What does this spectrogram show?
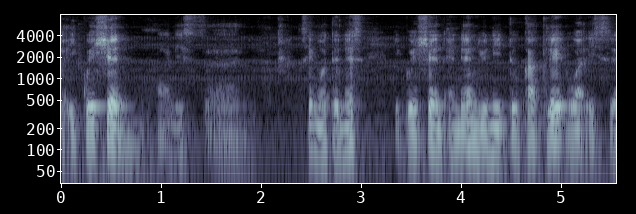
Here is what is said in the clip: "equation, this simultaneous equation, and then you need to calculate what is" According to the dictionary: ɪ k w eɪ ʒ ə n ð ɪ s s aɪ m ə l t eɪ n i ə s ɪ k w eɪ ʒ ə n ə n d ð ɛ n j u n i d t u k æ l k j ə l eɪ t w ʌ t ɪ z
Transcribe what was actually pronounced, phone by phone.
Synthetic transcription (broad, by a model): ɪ k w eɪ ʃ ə n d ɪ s s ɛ m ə t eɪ n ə s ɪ k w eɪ ʃ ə n ə n d ɛ n j u n i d t u k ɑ l k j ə l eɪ t w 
